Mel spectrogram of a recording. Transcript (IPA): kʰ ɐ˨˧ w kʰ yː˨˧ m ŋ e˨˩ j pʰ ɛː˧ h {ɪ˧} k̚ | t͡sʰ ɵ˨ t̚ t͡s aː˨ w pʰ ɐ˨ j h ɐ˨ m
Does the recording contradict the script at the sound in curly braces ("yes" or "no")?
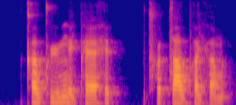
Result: yes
